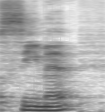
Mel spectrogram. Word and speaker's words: cement: Out here, we have more of a stress on the second syllable of cement. So when I heard you say the title, I didn't hear the T of the word and your stress more of the first syllable.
